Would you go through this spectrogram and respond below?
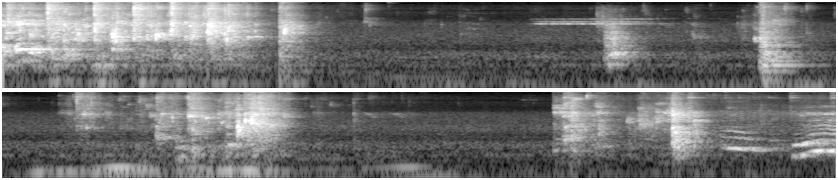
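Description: Splashing and sloshing of bathwater as a baby bathes and plays in a bathtub, coming in bursts between stretches of quiet, with adults talking over it at times.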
